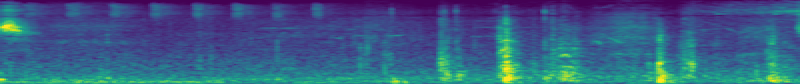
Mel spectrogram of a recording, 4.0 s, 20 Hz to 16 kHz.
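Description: Hatchback tailgate of a 2011 Alfa Romeo Giulietta being opened: a few short clicks and knocks of the latch and lid from about two seconds in, after a faint steady hiss.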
